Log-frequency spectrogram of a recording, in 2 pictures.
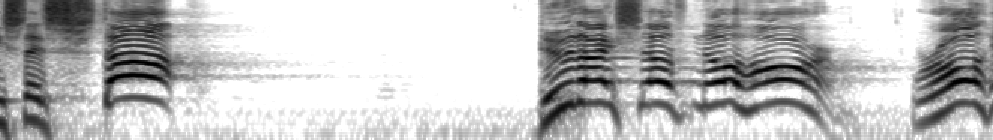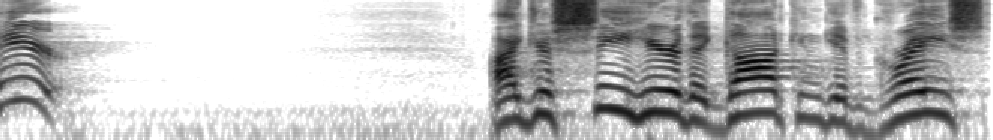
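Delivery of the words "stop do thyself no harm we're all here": very high, loud, carrying shout. Retelling how Paul stopped a man from killing himself, acting out a loud shout. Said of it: "stops him with a loud voice".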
